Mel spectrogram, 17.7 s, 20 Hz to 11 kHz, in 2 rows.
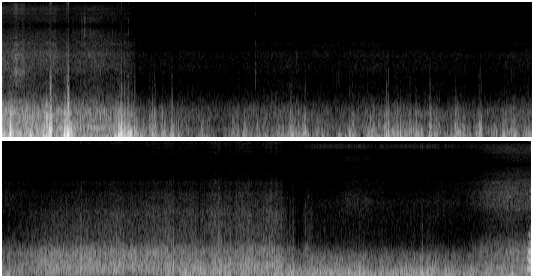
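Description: Steady wind around a single-handed sailboat blowing about 20 knots, a continuous low rushing roar with buffeting on the microphone, a few louder thumps at the start, no voices.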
